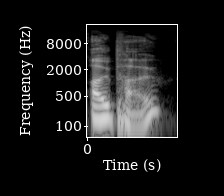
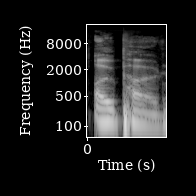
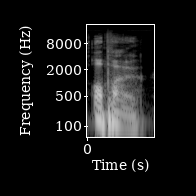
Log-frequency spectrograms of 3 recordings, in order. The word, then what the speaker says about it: Oppo: Well, Oppo, I used to call them Oppo, but I was told it's pronounced Oppo. I did travel with them to Barcelona earlier this year, and their Australian MD, actually, the CEO, Michael, told me, look, mate, it's Oppo, not Oppo.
